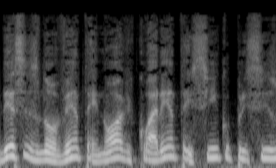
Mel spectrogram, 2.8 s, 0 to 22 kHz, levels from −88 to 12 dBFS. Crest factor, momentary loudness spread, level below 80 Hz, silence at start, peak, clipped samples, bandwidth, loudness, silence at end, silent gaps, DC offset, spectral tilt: 16 dB; 5 LU; -42 dBFS; 0 s; -4 dBFS; under 0.1%; 16 kHz; -19 LUFS; 0 s; none; under 0.1%; -7 dB/octave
